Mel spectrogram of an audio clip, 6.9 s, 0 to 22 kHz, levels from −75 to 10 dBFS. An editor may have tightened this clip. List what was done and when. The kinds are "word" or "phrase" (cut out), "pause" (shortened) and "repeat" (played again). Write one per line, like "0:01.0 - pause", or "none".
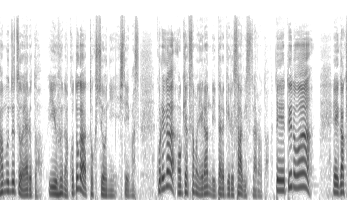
0:05.4 - pause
